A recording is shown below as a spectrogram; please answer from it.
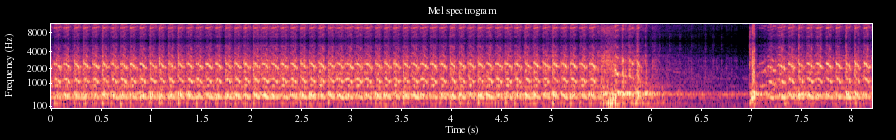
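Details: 1985 Ford 6.9L IH diesel after sitting about five months, glow plugs disabled (failed controller), possibly low compression: steady cranking about three and a half turns a second for five seconds without firing; hard start.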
